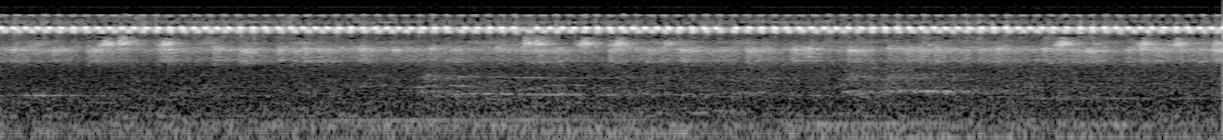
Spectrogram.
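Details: Night-time summer cicadas in chorus, a continuous thin high ringing pulsed about three times a second, joined by intermittent lower raspy bursts and faint low background noise.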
